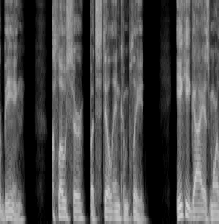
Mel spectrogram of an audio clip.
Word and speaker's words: ikigai: When we first encounter the word eeky guy, it feels delicate, almost like a secret. Four soft syllables.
